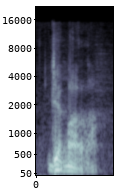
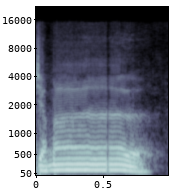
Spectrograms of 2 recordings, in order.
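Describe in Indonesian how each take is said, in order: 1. Vokal kedua dibaca pendek. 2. Vokal kedua dibaca panjang. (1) "pendek bacanya" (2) "Bukan Jamal"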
